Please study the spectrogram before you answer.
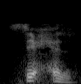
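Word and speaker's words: سحر: So, sihr. Sihr. Okay, so the ra is silent. Before it is silent, before it is a kasra, therefore the ra will be light.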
